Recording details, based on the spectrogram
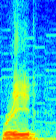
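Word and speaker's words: Reid: the same stuff that Reed yeah I'm saying it correctly this time Reed I apologize for constantly saying raid just raid just sounds cooler but I've realized by now it's Reed so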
